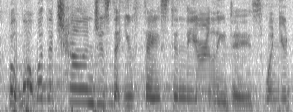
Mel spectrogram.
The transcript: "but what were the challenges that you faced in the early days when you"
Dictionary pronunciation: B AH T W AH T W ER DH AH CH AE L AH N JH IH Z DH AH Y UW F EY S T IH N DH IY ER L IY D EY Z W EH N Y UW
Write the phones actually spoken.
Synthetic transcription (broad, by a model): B AH T W AH T W ER DH AH CH AE L AH N JH IH Z DH AH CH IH F EY S T IH N DH IY ER L IY D EY Z W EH N Y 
